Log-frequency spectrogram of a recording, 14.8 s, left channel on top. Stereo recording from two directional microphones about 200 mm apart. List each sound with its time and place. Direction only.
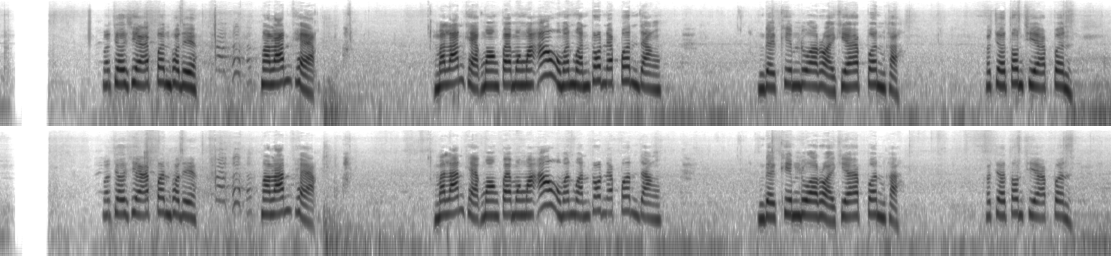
1.4 s speech: 10° left (ahead or behind)
2.8 s goat: 5° left (ahead or behind)
4.6 s a sound: centre (ahead or behind)
5.7 s speech: centre (ahead or behind)
10.1 s speech: centre (ahead or behind)
13.1 s speech: 10° left (ahead or behind)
